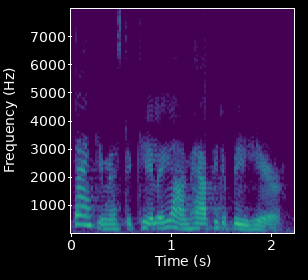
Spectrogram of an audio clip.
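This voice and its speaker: A woman's voice: on the low side, animated, a little fast, highs cut off. A young American woman in scripted 1940s radio promotional chat, poised and polite. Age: young adult. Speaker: actress, interview guest.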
